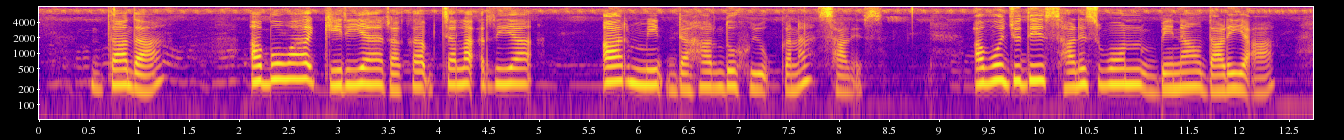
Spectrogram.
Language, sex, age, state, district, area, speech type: Santali, female, 18-30, West Bengal, Bankura, rural, spontaneous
